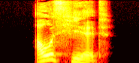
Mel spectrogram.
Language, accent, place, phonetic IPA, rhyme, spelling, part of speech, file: German, Germany, Berlin, [ˈaʊ̯shiːlt], -aʊ̯shiːlt, aushielt, verb, De-aushielt.ogg
- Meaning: first/third-person singular dependent preterite of aushalten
